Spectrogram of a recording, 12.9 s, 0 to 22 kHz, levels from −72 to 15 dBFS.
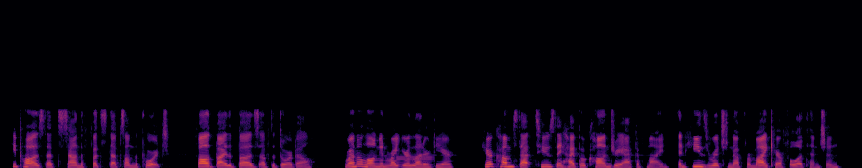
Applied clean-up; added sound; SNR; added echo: neural mask model DeepFilterNet 3.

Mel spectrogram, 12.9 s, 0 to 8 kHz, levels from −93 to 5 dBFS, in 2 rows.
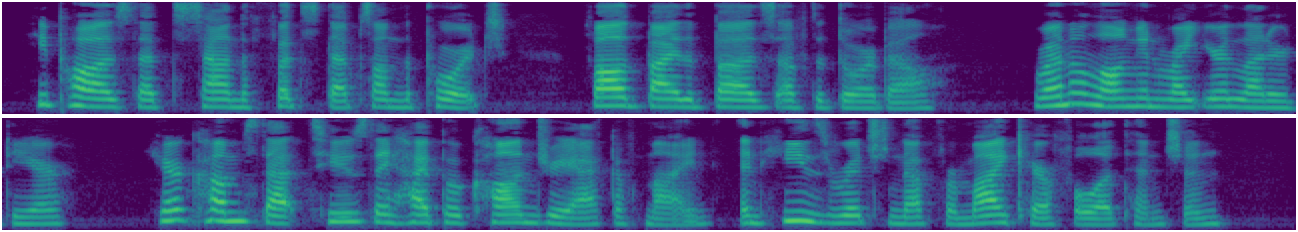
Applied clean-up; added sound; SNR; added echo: none; none; none; none.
